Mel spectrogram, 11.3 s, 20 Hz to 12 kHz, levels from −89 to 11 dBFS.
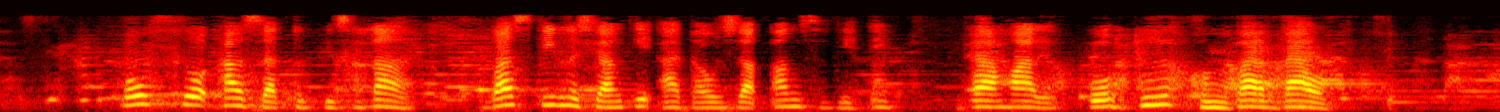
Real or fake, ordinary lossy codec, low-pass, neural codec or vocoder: fake; AAC, 32 kbps; 7.2 kHz; codec, 16 kHz, 0.5 kbps, FunCodec, trained on Chinese and English, 25 frames a second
